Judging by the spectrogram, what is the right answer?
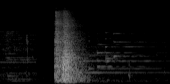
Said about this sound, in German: Das war die Türe.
